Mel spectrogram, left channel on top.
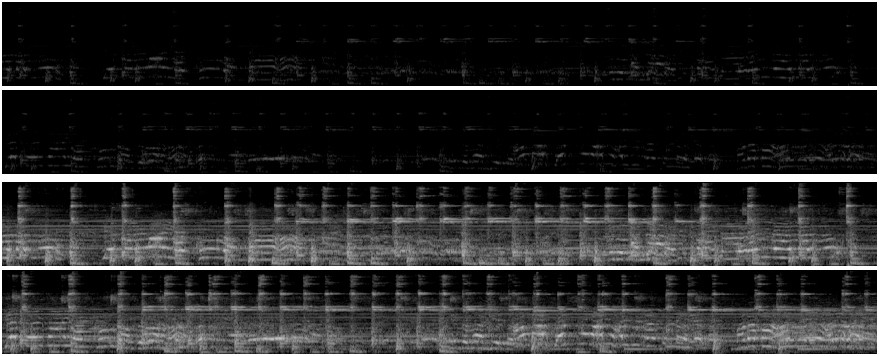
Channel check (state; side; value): quieter; left; 31.1 dB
